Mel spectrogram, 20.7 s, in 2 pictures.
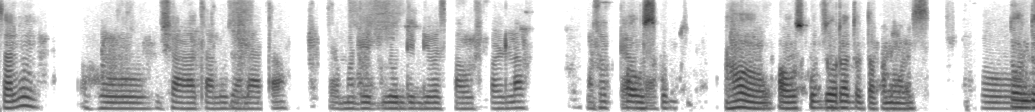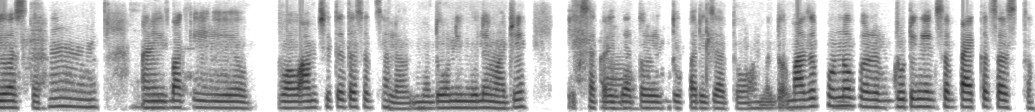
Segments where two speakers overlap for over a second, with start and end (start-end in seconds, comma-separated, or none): none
